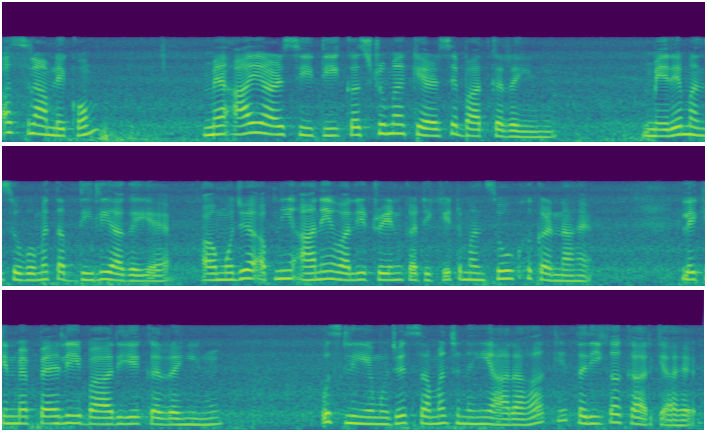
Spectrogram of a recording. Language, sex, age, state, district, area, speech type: Urdu, female, 18-30, Delhi, North East Delhi, urban, spontaneous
